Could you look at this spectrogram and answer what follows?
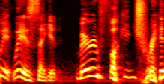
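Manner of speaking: put-on, very high, swooping, stunned, incredulous outburst. Retelling a scene where the Hound hears a name: imitating the Hound, blown away. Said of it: "kind of blown away".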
